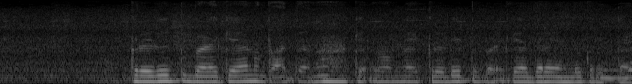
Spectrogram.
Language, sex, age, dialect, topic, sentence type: Kannada, male, 18-24, Mysore Kannada, banking, statement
